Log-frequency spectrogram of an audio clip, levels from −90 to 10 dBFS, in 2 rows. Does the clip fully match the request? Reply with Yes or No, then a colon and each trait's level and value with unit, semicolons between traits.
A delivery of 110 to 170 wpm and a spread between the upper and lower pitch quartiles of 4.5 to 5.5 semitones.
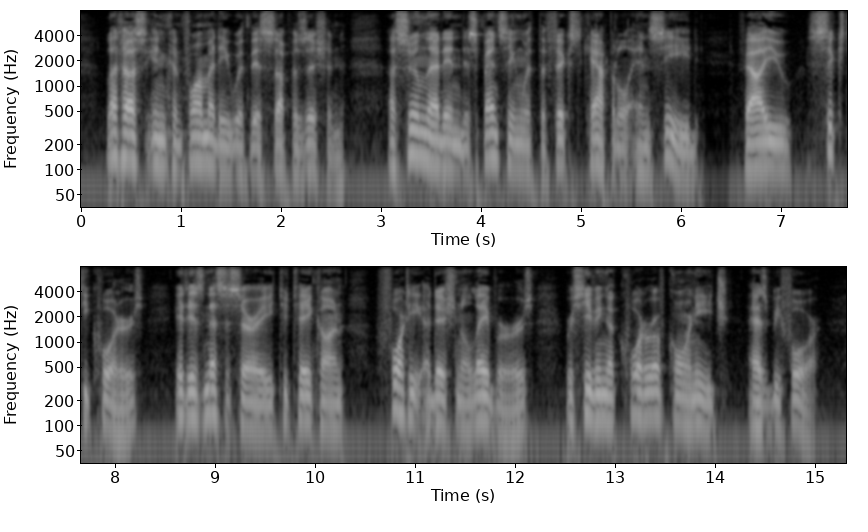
Yes: average, 145 wpm; average, 5.1 semitones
